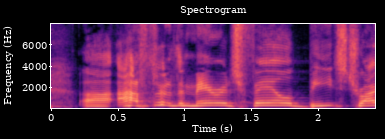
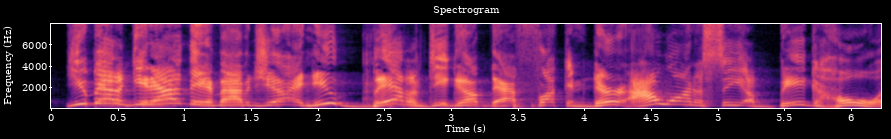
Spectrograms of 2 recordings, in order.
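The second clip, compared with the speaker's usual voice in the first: put-on high, loud Texas mom barking orders at her kids; mock Texas mom; 6 semitones higher, 4 dB louder than usual. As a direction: boss the kids around in a Texas twang. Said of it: "There's like".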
